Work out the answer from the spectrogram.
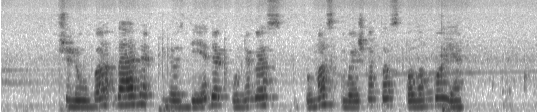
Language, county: Lithuanian, Vilnius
